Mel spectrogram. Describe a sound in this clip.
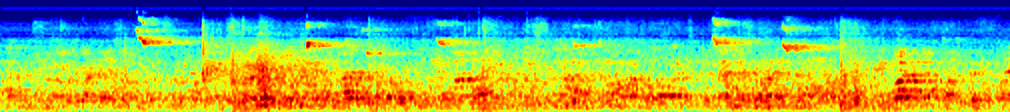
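Sneakers squeak sharply on a hard court.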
